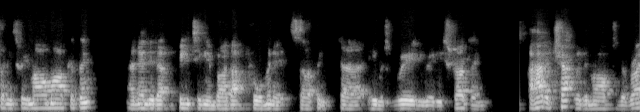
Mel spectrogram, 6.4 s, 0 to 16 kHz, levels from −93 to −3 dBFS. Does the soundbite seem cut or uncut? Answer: cut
